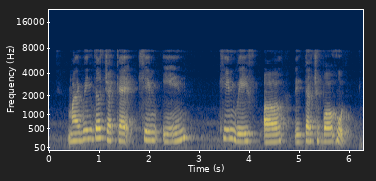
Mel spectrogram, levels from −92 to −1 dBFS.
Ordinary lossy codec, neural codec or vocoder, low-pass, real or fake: none; codec, 16 kHz, 8 kbps, FunCodec, trained on LibriTTS, 25 frames a second; none; fake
